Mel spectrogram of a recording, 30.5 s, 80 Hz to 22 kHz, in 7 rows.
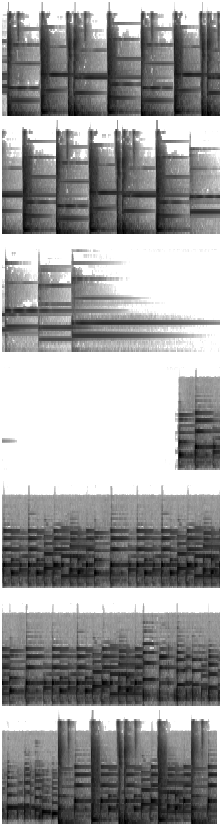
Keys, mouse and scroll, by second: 2.9 Left, 4.4 ctrl+click, 6.3 click, 7.2 click, 14.5 KP_0, 16.1 click, 17.6 KP_3, 19.0 click, 20.2 KP_0, 21.7 click, 23.3 F9, 23.9 click, 27.8 shift+click, 28.3 shift+click, 29.2 shift+click, 30.0-30.4 drag.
